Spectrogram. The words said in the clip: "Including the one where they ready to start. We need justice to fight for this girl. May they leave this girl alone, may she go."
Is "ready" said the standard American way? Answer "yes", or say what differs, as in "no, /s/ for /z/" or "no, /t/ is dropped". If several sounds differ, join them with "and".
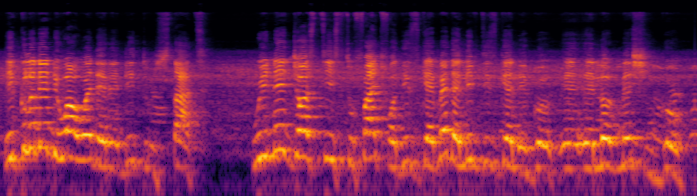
yes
